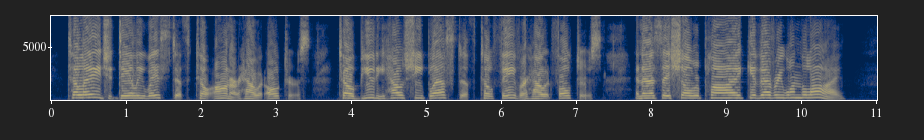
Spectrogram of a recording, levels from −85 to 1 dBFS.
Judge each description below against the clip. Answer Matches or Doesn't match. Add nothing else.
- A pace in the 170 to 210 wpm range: Doesn't match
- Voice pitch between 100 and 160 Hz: Doesn't match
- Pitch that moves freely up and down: Doesn't match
